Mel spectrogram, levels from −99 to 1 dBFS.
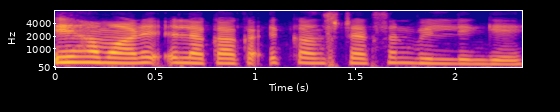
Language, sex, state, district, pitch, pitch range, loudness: Hindi, female, Bihar, Sitamarhi, 255 Hz, 240-270 Hz, -20 LUFS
